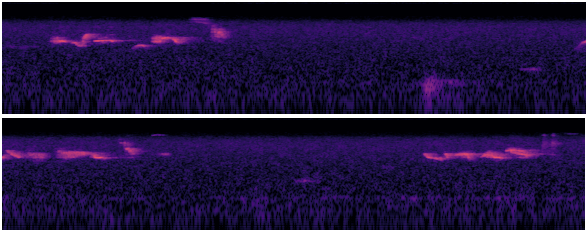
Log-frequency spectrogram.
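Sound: birds singing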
